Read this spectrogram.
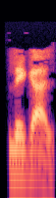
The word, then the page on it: LEGAL: spanish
